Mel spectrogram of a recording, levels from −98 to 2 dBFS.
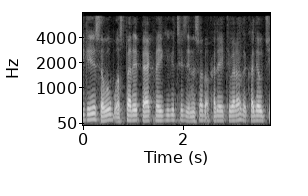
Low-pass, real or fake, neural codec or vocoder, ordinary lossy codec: none; fake; codec, 16 kHz, 1.1 kbps, Voila-Tokenizer; none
